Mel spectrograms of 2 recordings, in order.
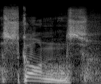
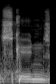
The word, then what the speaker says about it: scones: these were like uh scones that's how you pronounce it by the way scones not scons or scones or whatever so these were like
